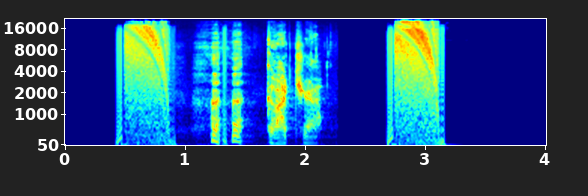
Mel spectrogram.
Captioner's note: chuckles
